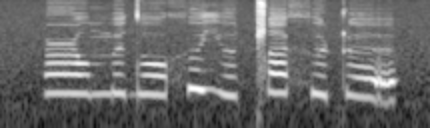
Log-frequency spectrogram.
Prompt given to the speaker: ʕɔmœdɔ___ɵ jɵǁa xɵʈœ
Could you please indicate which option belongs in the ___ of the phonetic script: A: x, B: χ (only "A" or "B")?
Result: A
